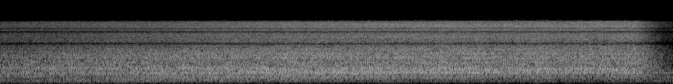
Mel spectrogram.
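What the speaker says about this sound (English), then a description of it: "on the bottom of the handle there I've got a little button, and that will let the steam out of the hose" A Jet Vac Ultima steam cleaner lets steam out of its hose in a loud, steady hiss that holds unbroken for about six seconds, then cuts off abruptly.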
